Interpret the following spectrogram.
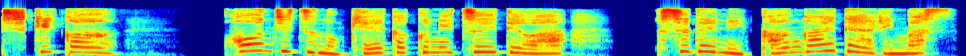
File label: HELLO JP; GF Alarm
